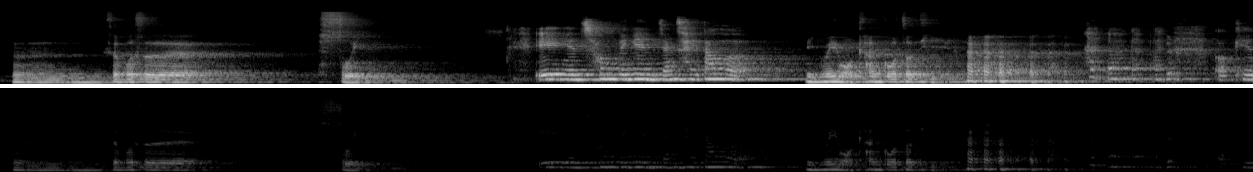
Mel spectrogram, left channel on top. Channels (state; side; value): quieter; right; 30.9 dB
